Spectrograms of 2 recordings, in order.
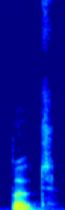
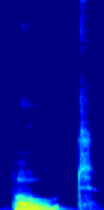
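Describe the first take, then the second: First: The vowel is short and clipped. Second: The vowel is drawn out long. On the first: The speaker calls it right. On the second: The speaker calls it wrong.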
